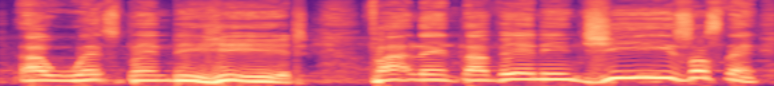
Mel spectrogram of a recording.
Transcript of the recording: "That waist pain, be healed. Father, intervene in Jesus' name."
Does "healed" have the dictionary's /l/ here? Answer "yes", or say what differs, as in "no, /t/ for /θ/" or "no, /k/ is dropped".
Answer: no, /l/ is dropped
